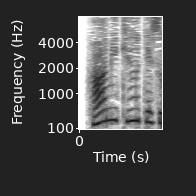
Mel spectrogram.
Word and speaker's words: ファーミキューテス: 名に過ぎないファーミキューテスはこれを英語風に発音したものである下位分類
